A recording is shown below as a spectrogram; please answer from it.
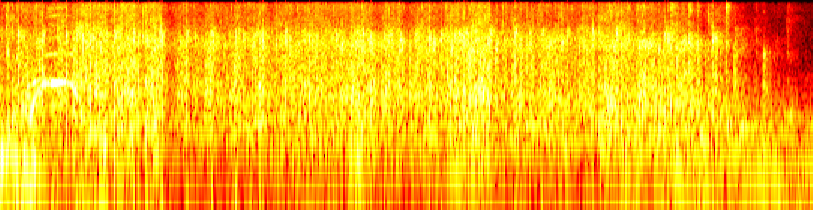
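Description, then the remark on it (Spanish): A crowd claps loudly and steadily, dense overlapping hand claps filling the whole stretch before tapering off slightly near the end, with a brief whoop early on. “Yo pido un fuerte aplauso para ellos.”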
